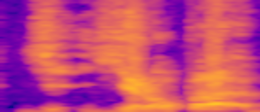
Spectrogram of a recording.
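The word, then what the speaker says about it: Европа: is pronounced in uh in Russian it's kind of like Europa but then what they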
